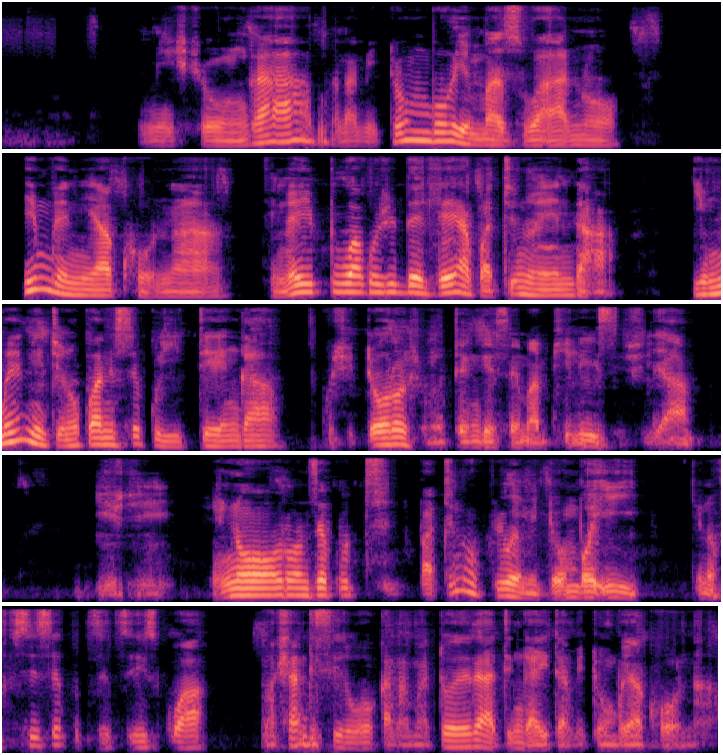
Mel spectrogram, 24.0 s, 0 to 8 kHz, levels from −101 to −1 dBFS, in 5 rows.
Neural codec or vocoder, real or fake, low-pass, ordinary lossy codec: vocoder, 44.1 kHz, 80 mel bands, Vocos; fake; 7.2 kHz; AAC, 48 kbps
